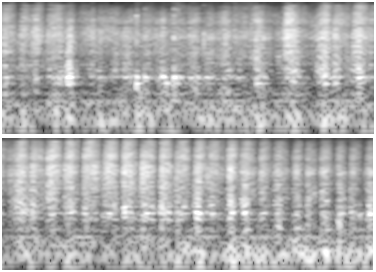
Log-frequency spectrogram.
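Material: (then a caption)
Leather. A soap-foamed black leather shoe, held in a black-gloved hand, is scrubbed with a wooden-handled bristle brush. Brisk, fairly steady back-and-forth bristle strokes give a wet, frothy rubbing sound with a light mid-range rasp.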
